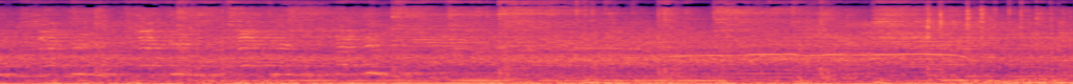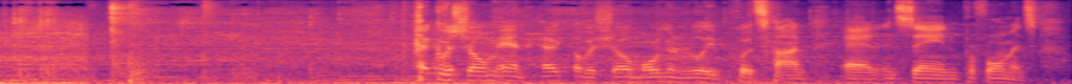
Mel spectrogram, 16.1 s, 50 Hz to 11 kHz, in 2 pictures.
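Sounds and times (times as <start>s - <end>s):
crowd yelling and whooping: 0.0s - 13.6s
loud live country music: 0.0s - 15.1s.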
